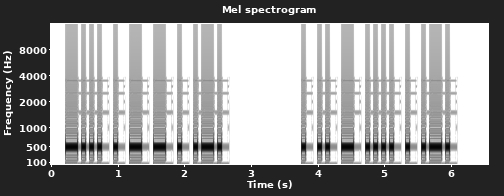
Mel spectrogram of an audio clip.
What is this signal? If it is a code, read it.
Morse code, heard as a keyed tone, about 20 wpm, 500 Hz. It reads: BETTER EITHER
